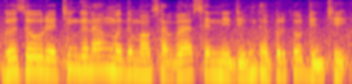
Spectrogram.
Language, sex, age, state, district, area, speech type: Bodo, male, 18-30, Assam, Kokrajhar, urban, read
